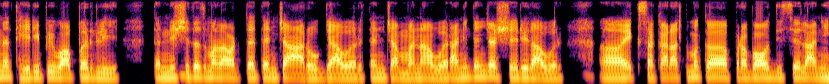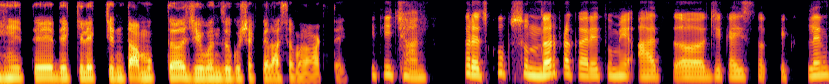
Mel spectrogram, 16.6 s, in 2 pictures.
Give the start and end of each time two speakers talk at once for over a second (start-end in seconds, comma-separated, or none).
none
